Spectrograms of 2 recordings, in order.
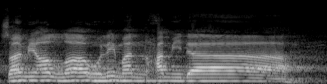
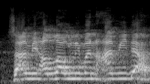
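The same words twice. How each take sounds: First: The last word is stretched out long. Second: The last word is said short and quick. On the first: The speaker calls it wrong. "Ini saya pernah dengar imam sholat" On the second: The speaker calls it right.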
